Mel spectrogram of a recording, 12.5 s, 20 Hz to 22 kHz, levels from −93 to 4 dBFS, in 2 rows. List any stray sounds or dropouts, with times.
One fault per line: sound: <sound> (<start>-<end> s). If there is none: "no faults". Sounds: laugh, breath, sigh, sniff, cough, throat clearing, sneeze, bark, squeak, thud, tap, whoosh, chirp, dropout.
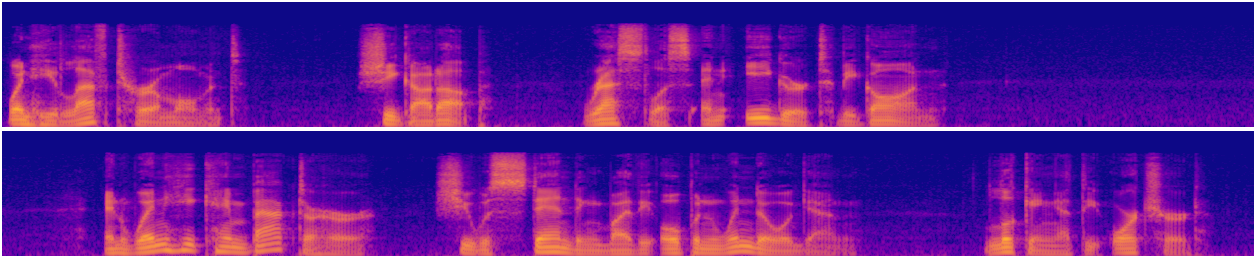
no faults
